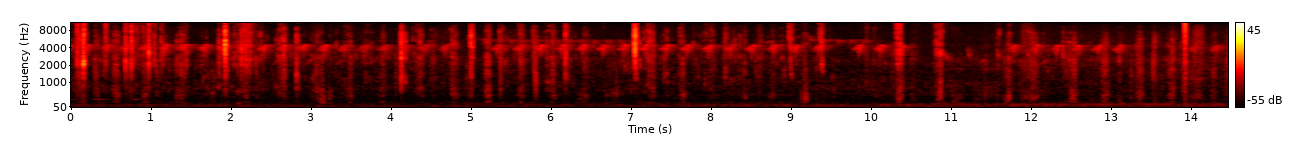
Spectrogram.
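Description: Close-up eating sounds: a person biting and chewing crunchy jellyfish salad and fresh lettuce, with many sharp crunches and clicks.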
